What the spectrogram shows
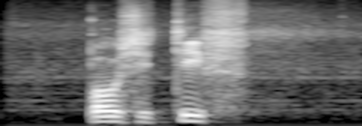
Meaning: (adjective) positive; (noun) 1. positive form of an adjective 2. positive of an image
- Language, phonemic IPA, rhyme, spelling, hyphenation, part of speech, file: Dutch, /ˌpoː.ziˈtif/, -if, positief, po‧si‧tief, adjective / noun, Nl-positief.ogg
